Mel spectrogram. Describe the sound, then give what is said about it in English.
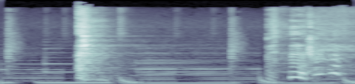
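A sudden, loud cough bursts out against a low steady hum, followed a second later by another harsh cough and a short voiced sound trailing after it. “Don't cough, gentle. Don't do it. Cough.”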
